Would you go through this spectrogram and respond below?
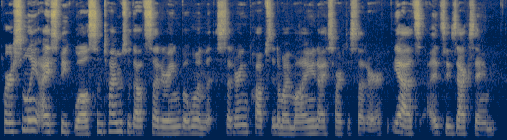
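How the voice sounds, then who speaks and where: A young woman who stutters often, with repeated sounds and blocks, hosting a casual live Q&A, earnest and quick to laugh. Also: fairly low pitch, fairly even intonation. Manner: earnest, open, laughs easily. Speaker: livestream host answering viewer questions.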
